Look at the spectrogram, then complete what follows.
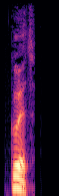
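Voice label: "gweT", Proto-Indo-European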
